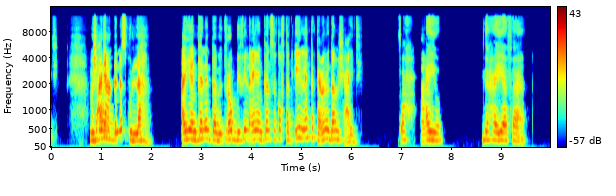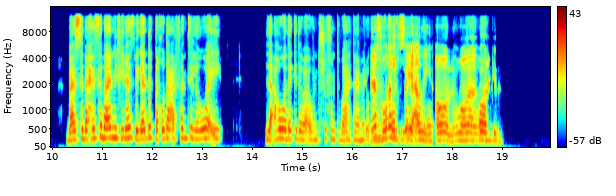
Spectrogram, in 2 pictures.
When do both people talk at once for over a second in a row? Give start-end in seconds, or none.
16.4-17.6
